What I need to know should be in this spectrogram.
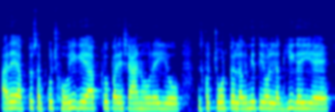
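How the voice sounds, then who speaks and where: A woman's voice: medium pitch, flat delivery, moderate pace, smooth, natural voice. A woman voicing a worried grown man who pleads with a doctor and grumbles about her fee, in a doll story. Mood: scolding. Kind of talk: doll story role-play. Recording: dull lo-fi sound.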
